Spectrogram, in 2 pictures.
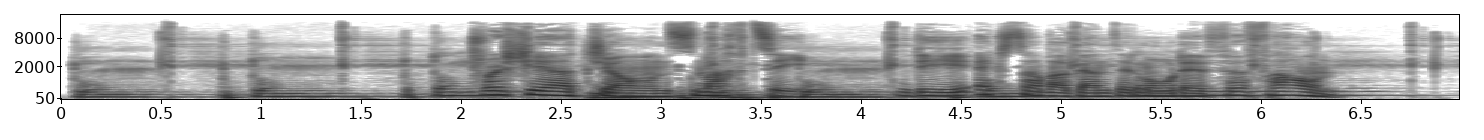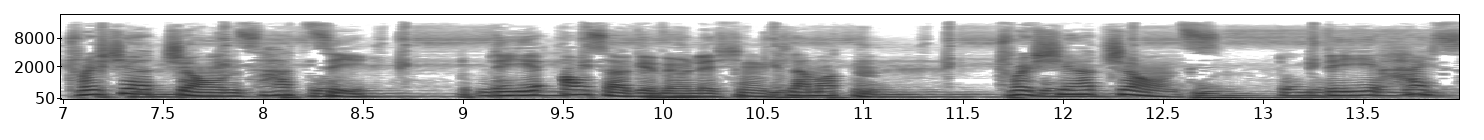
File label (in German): hit fm Werbung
